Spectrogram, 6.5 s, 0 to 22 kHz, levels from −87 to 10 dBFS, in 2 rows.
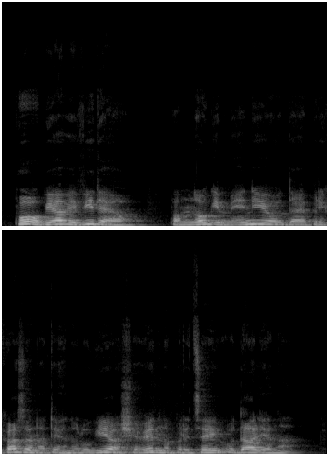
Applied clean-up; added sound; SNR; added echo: none; none; none; none.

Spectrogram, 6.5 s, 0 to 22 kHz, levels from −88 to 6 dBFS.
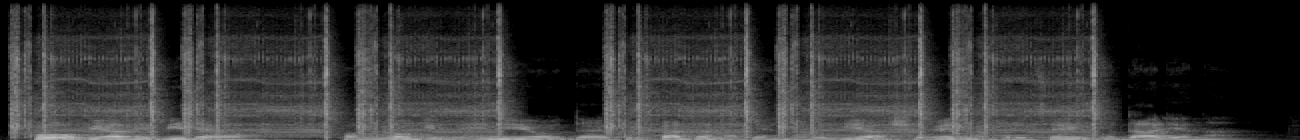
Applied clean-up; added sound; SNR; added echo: none; Camera; 5 dB; none.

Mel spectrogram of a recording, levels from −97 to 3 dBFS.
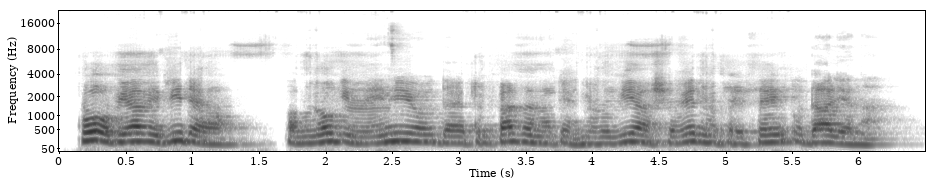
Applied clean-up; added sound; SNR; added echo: neural mask model Resemble Enhance denoiser.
